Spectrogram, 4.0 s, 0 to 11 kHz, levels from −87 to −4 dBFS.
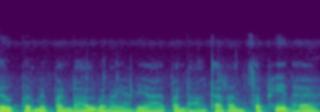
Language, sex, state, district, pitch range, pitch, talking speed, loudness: Hindi, male, Delhi, New Delhi, 120-125 Hz, 125 Hz, 165 wpm, -20 LUFS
